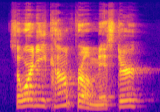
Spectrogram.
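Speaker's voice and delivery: put-on high, loud excited child voice; a small filly bursting with curiosity; eager little filly.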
